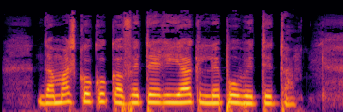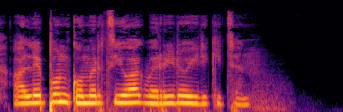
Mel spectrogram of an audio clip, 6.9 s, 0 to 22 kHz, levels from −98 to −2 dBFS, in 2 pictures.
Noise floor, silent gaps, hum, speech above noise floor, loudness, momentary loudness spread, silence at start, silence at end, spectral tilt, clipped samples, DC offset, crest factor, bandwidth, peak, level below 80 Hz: -74 dBFS; none; none; 58 dB; -16 LUFS; 17 LU; 0.4 s; 0.95 s; -6 dB/octave; under 0.1%; under 0.1%; 16 dB; 14.5 kHz; -2 dBFS; -40 dBFS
